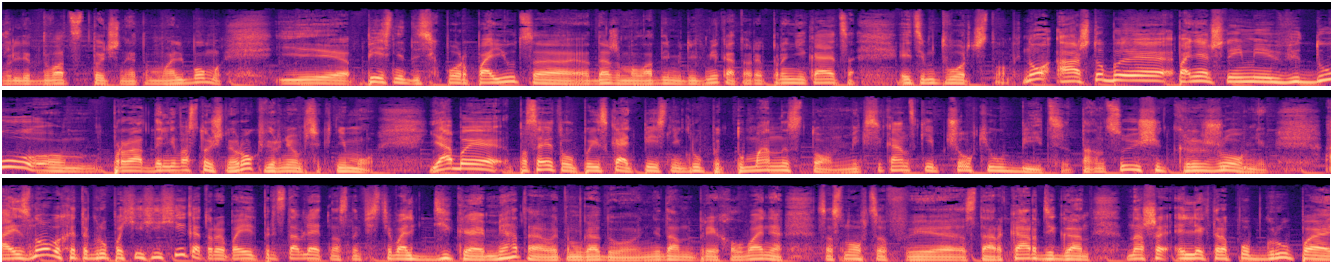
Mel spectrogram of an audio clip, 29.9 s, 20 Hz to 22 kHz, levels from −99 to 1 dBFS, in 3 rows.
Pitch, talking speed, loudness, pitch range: 125 Hz, 140 wpm, -14 LUFS, 105-145 Hz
